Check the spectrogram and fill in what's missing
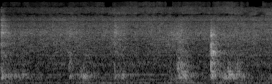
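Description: Ingredients sautéing in oil in a pan, a steady close sizzle broken by a few scraping stirs and a sharp clink near the end, with no talking.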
